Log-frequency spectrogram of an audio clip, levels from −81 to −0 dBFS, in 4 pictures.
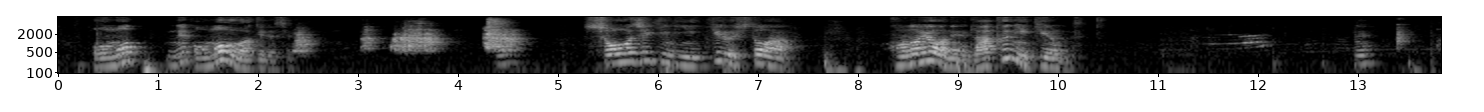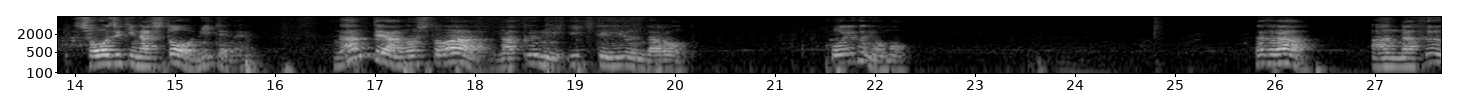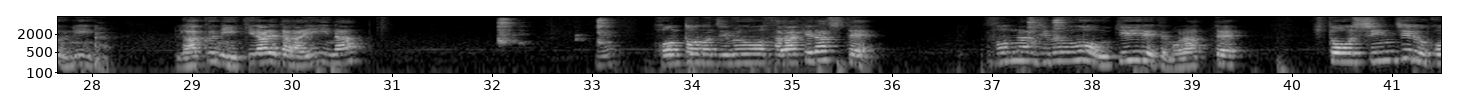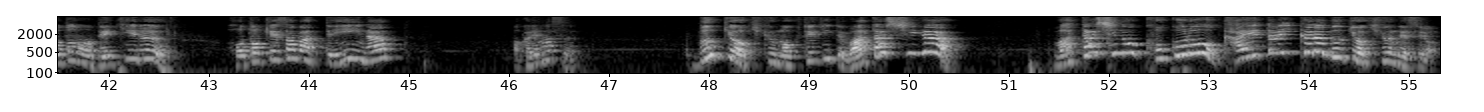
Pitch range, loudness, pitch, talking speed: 165-270 Hz, -27 LUFS, 215 Hz, 180 characters per minute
